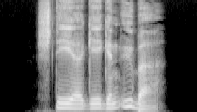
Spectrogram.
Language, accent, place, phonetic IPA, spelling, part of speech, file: German, Germany, Berlin, [ˌʃteːə ɡeːɡn̩ˈʔyːbɐ], stehe gegenüber, verb, De-stehe gegenüber.ogg
- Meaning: inflection of gegenüberstehen: 1. first-person singular present 2. first/third-person singular subjunctive I 3. singular imperative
